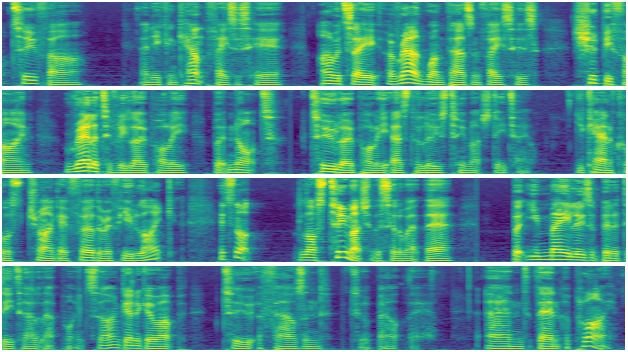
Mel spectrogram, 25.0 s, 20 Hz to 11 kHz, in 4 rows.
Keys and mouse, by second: 12.4-14.4 drag.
